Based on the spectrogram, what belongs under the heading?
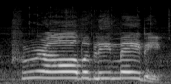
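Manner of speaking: high, stretched-out words; slow, high comic maybe; drawn-out hedging. Real, not acted. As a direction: stretch it loud and high, playfully unsure. Answers own doubt about voice.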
